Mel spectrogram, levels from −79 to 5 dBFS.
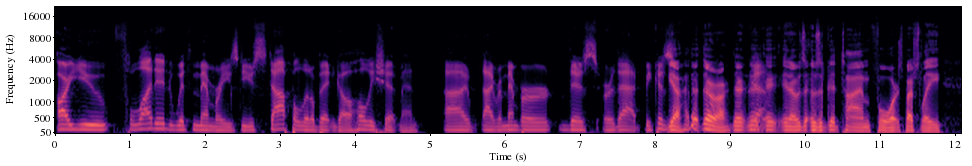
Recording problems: uneven, jittery; strongly; from 1 to 9.5 s

